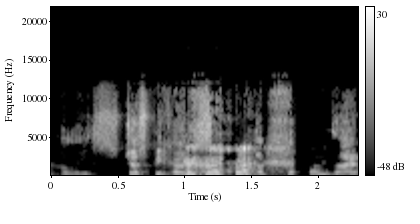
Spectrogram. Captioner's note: laughs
